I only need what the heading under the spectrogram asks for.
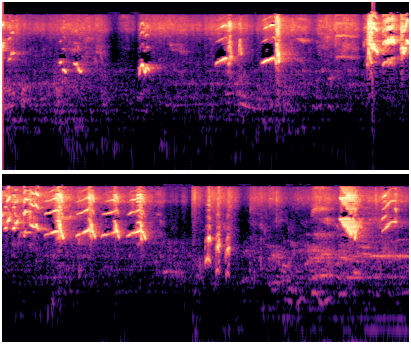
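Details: Oriental magpie-robin lure recording with scattered high chirps building to a rapid string of sharp notes midway, then sparse whistles over a low, muffled background.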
